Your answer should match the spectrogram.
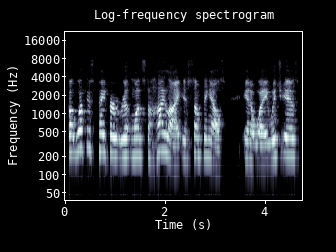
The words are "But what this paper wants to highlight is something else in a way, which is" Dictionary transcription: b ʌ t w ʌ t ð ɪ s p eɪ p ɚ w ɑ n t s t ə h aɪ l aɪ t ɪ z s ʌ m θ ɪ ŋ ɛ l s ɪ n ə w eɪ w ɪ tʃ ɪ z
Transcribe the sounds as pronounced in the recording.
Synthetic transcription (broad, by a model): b ʌ t w ʌ t ð ɪ s p eɪ p ɚ w ɑ n t s t ə h aɪ l aɪ t ɪ z s ʌ m θ ɪ ŋ ɛ l s ɪ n ə w eɪ w ɪ tʃ ɪ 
